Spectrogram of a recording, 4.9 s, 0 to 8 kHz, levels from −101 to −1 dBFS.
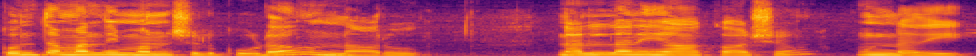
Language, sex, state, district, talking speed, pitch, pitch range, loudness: Telugu, female, Telangana, Mahabubabad, 85 wpm, 225 Hz, 210-240 Hz, -15 LUFS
